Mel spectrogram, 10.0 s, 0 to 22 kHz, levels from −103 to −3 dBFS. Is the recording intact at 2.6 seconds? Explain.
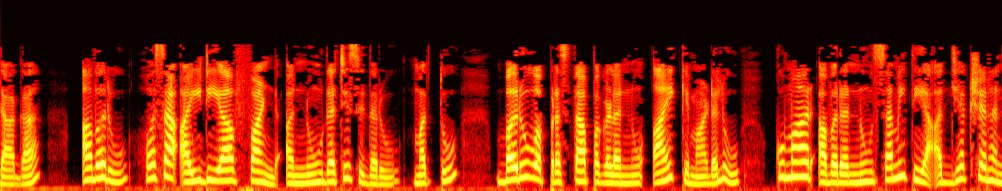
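No. At 2.6 s, as throughout, the speech sounds dull, with nothing above 8.3 kHz. This is likely low-bitrate audio saved at a high bitrate: the re-encode cannot restore the cut-off, which fits an original encoding near 32 kbit/s.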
